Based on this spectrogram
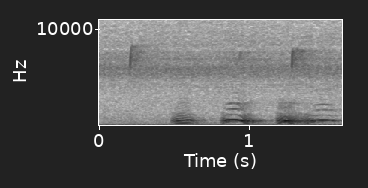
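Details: Barred owl giving three loud hoots about 0.35 s apart. Each is a short, full note with a slight upward bend, and the background is quiet.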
